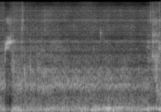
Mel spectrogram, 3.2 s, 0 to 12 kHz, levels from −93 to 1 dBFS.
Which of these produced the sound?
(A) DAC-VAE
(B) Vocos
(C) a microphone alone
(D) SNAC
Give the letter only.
D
